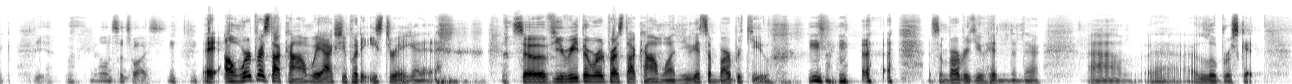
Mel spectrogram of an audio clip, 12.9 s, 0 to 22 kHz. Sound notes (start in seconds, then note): 7.7 group laughing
